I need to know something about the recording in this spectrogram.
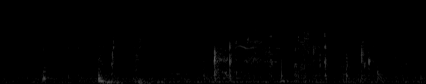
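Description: Faint, soft chewing of an untoasted bread-strip toy 'french fry' topped with vanilla pudding, with a few small mouth clicks scattered through it.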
